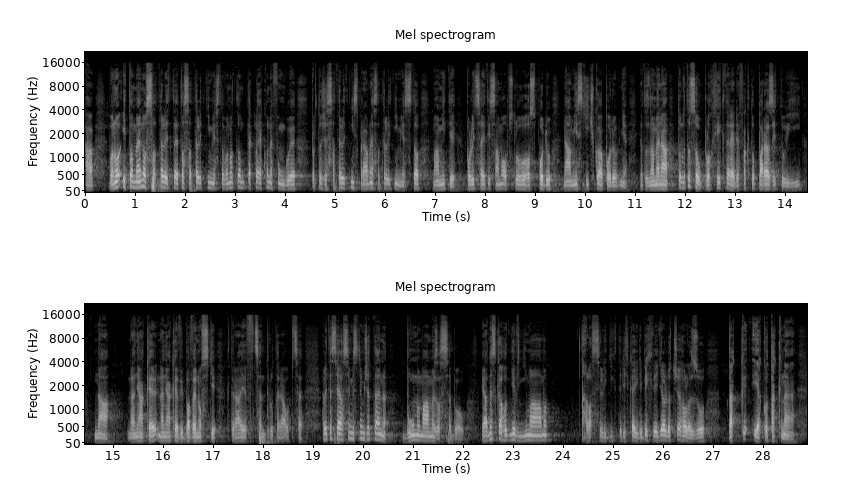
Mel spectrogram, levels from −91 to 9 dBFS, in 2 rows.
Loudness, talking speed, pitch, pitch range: -28 LUFS, 165 wpm, 120 Hz, 110-135 Hz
